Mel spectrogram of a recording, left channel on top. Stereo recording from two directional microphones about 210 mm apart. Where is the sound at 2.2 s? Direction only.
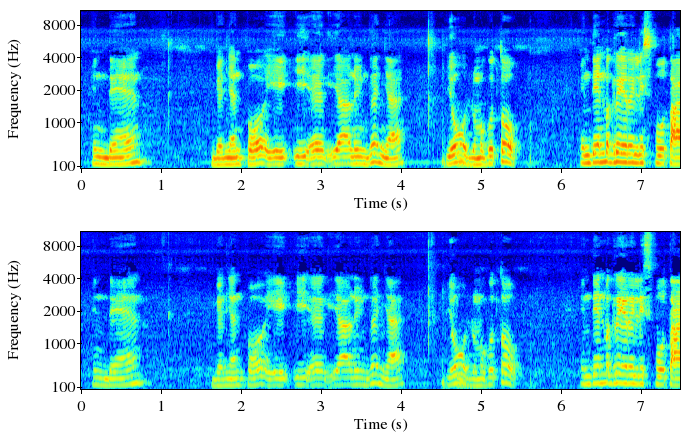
35° left (ahead or behind).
